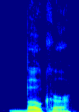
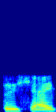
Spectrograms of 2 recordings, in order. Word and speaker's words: Buché: On the telephone with me right now is Boer. Am I pronouncing your name right? Your last name. It's Buché. But Bush.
